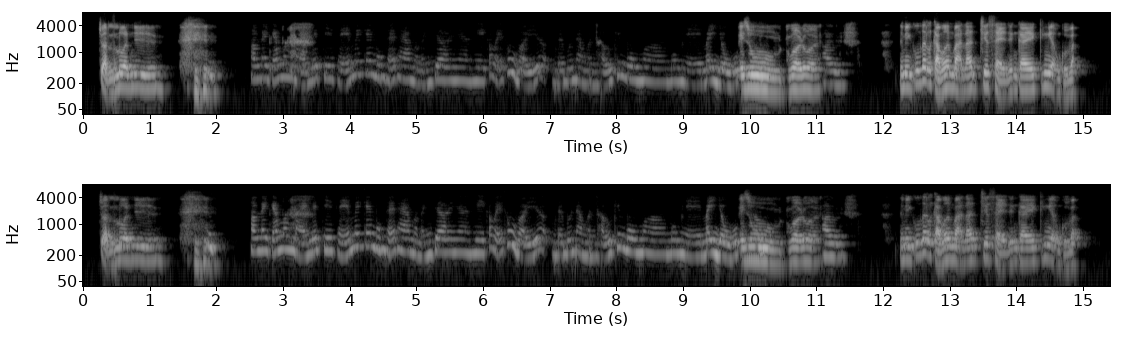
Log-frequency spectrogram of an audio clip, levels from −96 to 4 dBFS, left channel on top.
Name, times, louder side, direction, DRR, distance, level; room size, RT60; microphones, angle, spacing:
voice 1, 0.2-1.2 1.4-1.9 3.1-3.4 9.8-11.1 11.4-11.5 12.2-14.9, left 8 dB, 70° left, 0.3 m, -35 dB
voice 2, 2.5-10.2 11.1-11.4, right 4 dB, 90° right, 0.4 m, -49 dB
2.7 x 2.0 x 2.3 m
head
